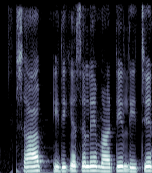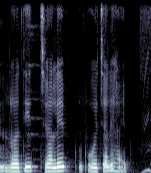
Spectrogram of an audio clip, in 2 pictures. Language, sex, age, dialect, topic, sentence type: Bengali, female, 18-24, Jharkhandi, agriculture, statement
